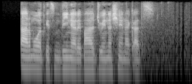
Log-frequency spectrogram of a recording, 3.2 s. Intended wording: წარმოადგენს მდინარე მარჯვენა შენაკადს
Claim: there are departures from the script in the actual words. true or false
false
